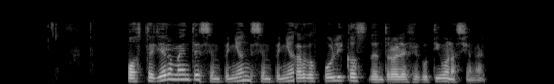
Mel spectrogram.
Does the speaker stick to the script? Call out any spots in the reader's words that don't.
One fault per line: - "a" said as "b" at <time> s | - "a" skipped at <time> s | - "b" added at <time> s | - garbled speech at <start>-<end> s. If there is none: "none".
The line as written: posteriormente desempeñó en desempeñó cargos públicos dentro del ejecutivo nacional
none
